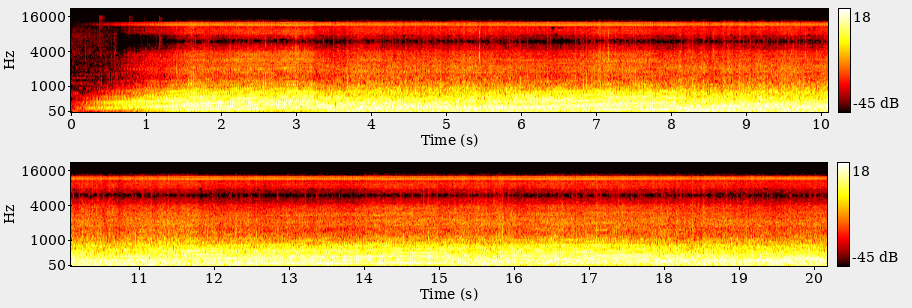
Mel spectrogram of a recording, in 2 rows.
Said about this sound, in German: AMG 6 Liter V8, also dem originalen M117 AMG 4-Ventiler von Erhard Melcher, wie dieses Auto auf der Nordschleife klingt, das hören wir uns jetzt mal an.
